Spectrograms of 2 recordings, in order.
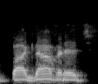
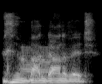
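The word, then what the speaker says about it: Bogdanović: that much money um baghdad i might i just said the whole name wrong bogdanovic yeah why do i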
